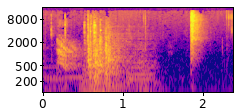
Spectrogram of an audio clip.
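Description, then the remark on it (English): A video game door, in a game played on an Xbox, creaks and grinds open with a heavy rumbling whoosh, followed a moment later by a short, sharp thunk as it settles, fairly loud with no talking. “You just heard that open the door, and I was already out.”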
